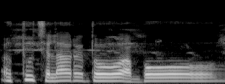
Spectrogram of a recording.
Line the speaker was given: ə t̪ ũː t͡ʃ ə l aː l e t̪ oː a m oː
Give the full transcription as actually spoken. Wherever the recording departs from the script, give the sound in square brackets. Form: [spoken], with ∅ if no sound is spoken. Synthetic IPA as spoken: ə t̪ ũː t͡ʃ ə l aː [ɾ] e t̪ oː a [b] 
